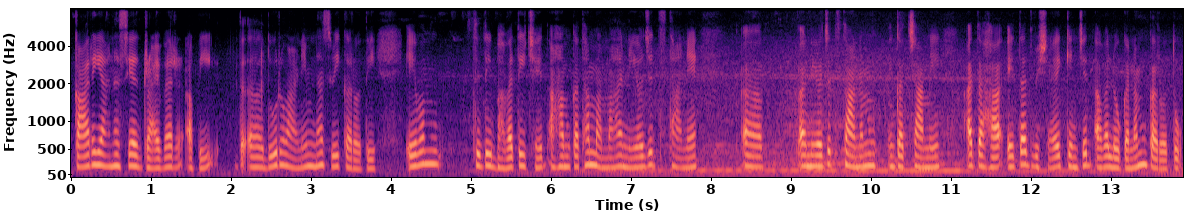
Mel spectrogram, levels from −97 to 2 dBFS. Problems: constant background noise, background conversations at intervals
